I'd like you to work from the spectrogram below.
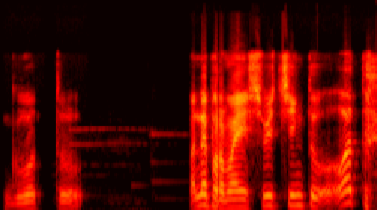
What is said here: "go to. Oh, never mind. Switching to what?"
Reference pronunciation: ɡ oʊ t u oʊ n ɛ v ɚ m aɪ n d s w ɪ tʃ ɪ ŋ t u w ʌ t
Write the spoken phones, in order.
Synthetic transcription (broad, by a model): ɡ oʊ t u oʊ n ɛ p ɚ m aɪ s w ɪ tʃ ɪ ŋ t u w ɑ t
